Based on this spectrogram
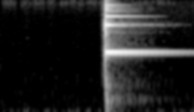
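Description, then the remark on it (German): A single bright clink of a cup, a sound sample previewed from a sample library, struck once with a sharp attack and a clear high-pitched ring that slowly fades out after silence. “Und ich gehe mal auf die Tasse.”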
